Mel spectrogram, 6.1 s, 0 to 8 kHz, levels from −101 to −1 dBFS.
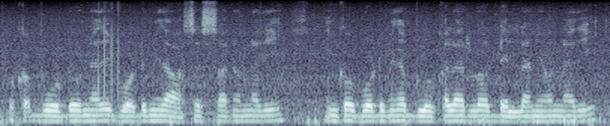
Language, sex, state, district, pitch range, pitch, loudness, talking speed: Telugu, male, Telangana, Mahabubabad, 120-130 Hz, 125 Hz, -15 LUFS, 165 wpm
